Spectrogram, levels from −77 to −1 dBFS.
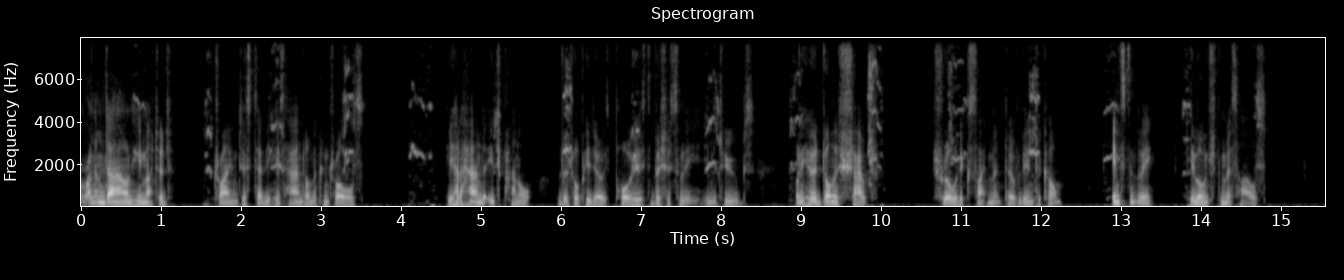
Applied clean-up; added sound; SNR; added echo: none; Wild animals; 17 dB; none.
